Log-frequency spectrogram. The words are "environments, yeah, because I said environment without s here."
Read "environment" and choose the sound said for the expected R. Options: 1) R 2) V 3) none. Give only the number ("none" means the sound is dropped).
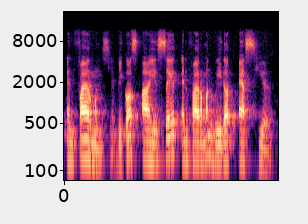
3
